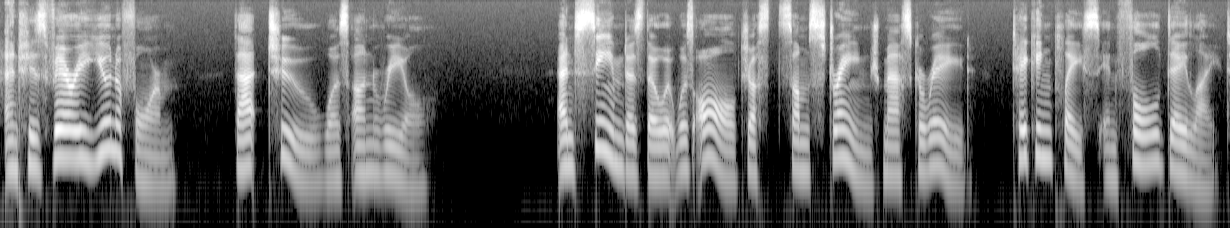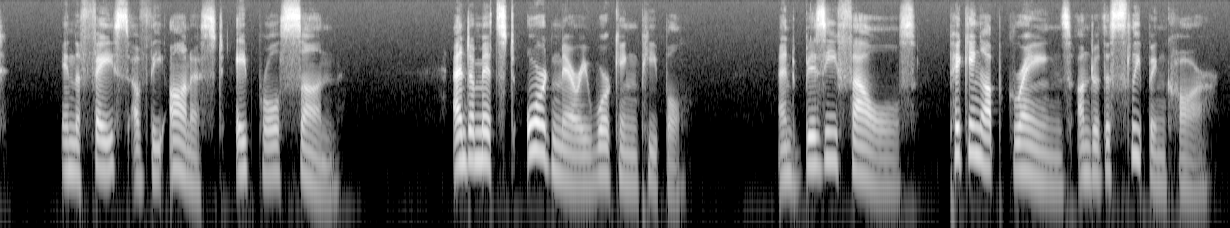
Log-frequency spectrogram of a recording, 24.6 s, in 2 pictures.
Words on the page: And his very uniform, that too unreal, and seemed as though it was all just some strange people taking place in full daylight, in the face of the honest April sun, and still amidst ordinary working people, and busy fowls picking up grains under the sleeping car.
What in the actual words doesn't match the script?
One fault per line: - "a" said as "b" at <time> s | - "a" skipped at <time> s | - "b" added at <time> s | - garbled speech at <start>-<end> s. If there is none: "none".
- "was" added at 3.2 s
- "people" said as "masquerade" at 8.8 s
- "still" skipped at 17.0 s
